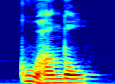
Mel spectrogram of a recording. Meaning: 1. alternative form of koeienhandel 2. any opaque form of negotiation or trade 3. any disliked political compromise or the act of negotiating those
- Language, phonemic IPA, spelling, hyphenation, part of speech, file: Dutch, /ˈkuˌɦɑn.dəl/, koehandel, koe‧han‧del, noun, Nl-koehandel.ogg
